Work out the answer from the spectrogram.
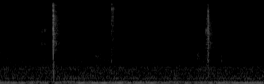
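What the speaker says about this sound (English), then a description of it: "I should have got sharper scissors." Scissors snipping long doll hair, a few sharp separate cuts against a quiet background, close and fairly faint.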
